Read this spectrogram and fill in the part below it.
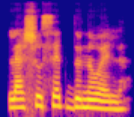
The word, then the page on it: la chaussette de noel: frances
